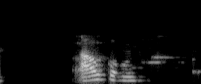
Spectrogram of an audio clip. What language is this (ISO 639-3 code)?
ori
